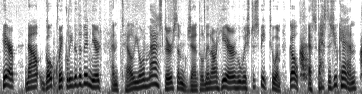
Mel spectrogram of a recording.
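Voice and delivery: high, loud flustered housewife; wife's voice. A narrator's reading. Wife sending the robbers off to the vineyard, high and loud.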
